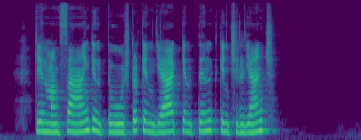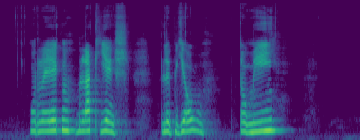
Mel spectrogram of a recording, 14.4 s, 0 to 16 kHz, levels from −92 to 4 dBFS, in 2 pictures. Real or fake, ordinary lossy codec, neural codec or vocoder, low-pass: real; MP3, 96 kbps; none; 14.4 kHz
